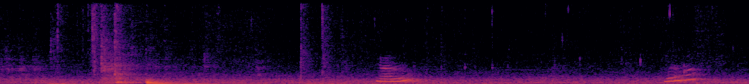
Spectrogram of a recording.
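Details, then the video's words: Blue golden British Shorthair mother cat chatting as she grooms her small kitten indoors: two rising, slightly drawn-out meows about three seconds apart, following a soft thump and low hum in a quiet room. "Mother cat is talking nonstop and grooming her tiny kitten"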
